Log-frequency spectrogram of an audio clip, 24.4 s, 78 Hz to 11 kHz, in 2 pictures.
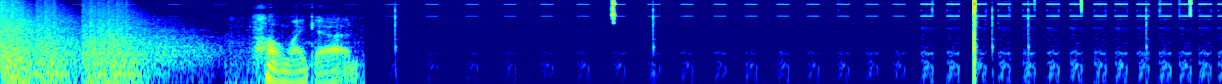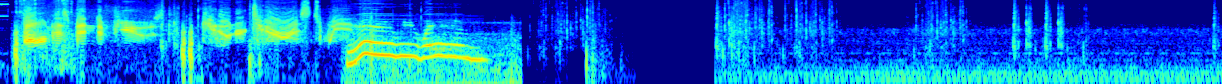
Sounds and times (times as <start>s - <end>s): Speech: 2.5s - 3.6s, 12.4s - 17.1s.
